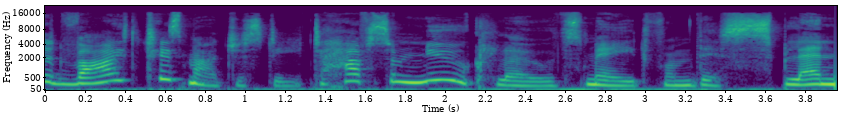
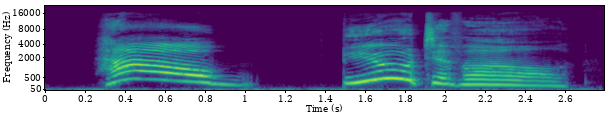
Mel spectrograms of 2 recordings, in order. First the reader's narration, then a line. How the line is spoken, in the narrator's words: they all exclaimed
